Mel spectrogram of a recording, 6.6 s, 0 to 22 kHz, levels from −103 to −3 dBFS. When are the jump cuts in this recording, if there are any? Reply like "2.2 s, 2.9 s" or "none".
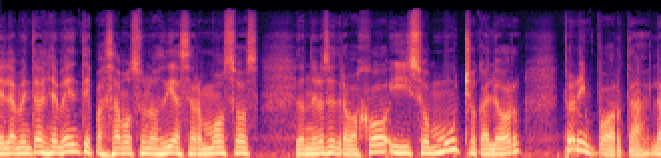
3.0 s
